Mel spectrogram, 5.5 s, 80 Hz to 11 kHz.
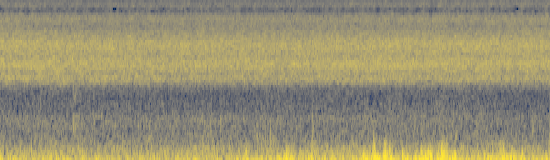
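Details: August 2020 morning on the Okawa River path near Sakuranomiya Park, Osaka, Japan: cicadas keep up a constant high hissing drone while heavier footsteps and low rustling grow louder toward the end.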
